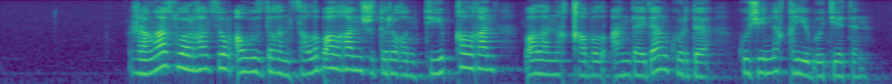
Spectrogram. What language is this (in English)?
Kazakh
